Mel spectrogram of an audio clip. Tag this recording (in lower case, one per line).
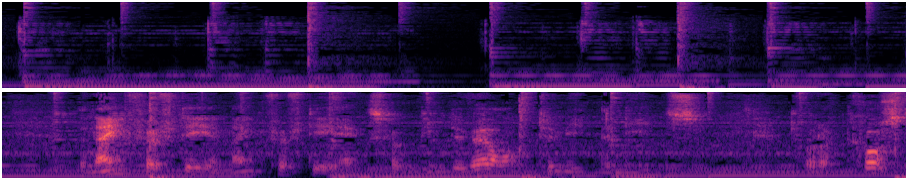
speech
music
